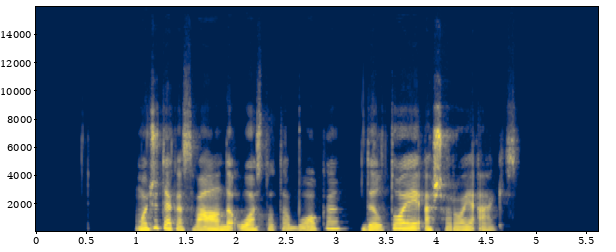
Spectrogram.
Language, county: Lithuanian, Telšiai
